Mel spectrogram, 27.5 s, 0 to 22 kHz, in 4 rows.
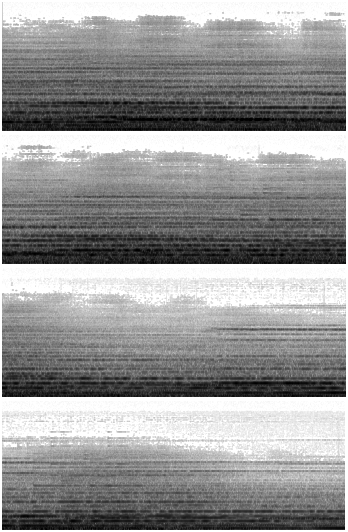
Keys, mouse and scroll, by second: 0.2 Tab, 3.5 Tab, 4.2 ctrl+r, 6.1 ctrl+r, 8.1-9.4 drag, 9.7 e, 10.6 ctrl+r, 11.5 ctrl+r, 12.7 click, 13.4 ctrl+r, 14.4 ctrl+r, 15.2 middle click, 16.5 ctrl+r, 17.6 click, 18.2 click, 18.4 e, 19.2 ctrl+r, 20.0 ctrl+r, 21.4 middle click, 21.7 Tab, 23.3 middle click, 24.4 click, 25.1 middle click.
